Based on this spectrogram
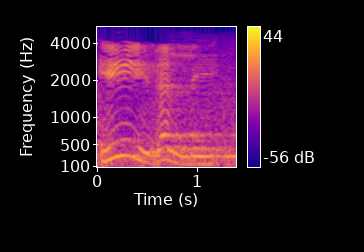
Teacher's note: ذلي أبدأ بها هكذا نعم، تبدأ بهمزة مكسورة. فإذا بدأت الكلمة بهمزة مكسورة أبدلت الهمزة الثانية الساكنة ياء لأنها تناسب الكسرة · Term: مد بدل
